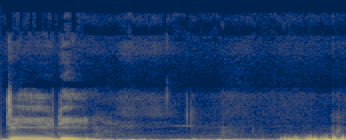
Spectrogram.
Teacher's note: It is alveolar sounds, because blade of tongue touch to alveolar ridge, and it is also plosive because there is blockade of ear in oral cavity.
